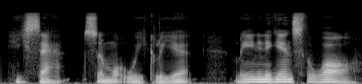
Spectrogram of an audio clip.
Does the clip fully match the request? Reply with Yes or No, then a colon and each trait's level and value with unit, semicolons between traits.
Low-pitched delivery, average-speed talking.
Yes: low, 100 Hz; average, 150 wpm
